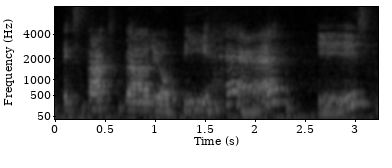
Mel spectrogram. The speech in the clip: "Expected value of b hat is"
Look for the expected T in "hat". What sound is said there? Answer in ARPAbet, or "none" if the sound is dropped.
none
